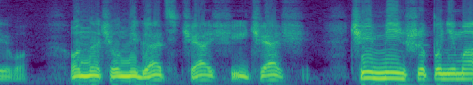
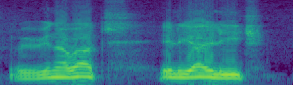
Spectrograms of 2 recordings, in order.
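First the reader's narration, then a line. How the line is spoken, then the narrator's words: Remorseful wheeze. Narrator (Russian): начал он сипеть с раскаянием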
